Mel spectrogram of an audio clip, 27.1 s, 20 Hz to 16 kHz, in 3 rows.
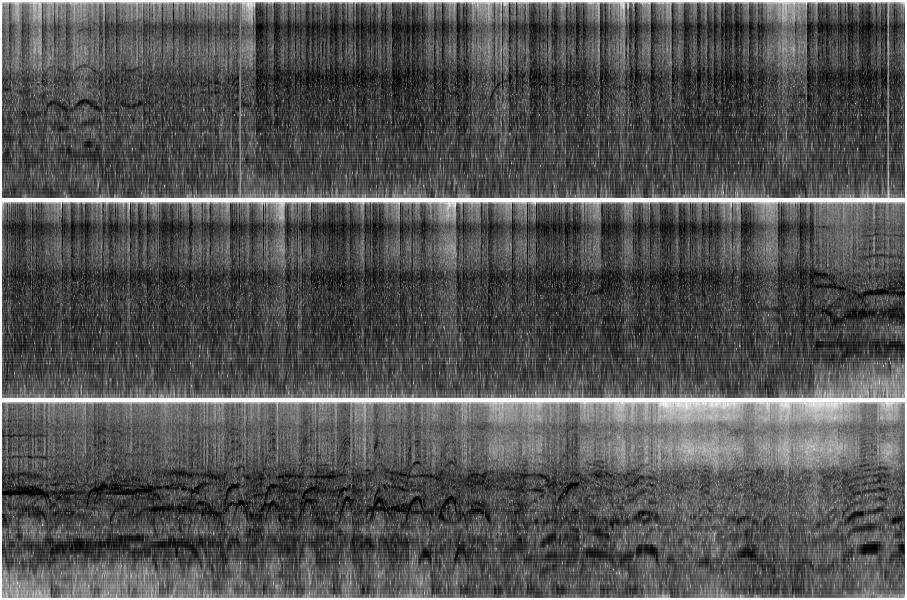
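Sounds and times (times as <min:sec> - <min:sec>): firecrackers rattling: 0:00.0 - 0:24.0.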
